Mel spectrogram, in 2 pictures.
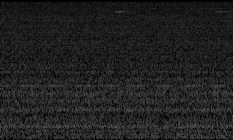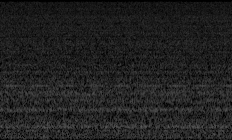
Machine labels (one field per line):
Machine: fan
